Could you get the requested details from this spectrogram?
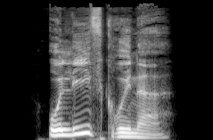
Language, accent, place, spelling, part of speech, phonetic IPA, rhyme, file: German, Germany, Berlin, olivgrüner, adjective, [oˈliːfˌɡʁyːnɐ], -iːfɡʁyːnɐ, De-olivgrüner.ogg
- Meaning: inflection of olivgrün: 1. strong/mixed nominative masculine singular 2. strong genitive/dative feminine singular 3. strong genitive plural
